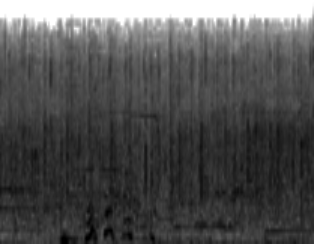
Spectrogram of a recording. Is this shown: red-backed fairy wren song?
no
